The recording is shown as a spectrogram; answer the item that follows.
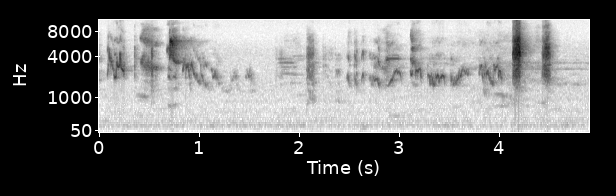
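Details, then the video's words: Pet budgerigar chirping happily: quick bursts of warbled, scratchy chirps and tweets in short runs, with brief pauses and a couple of sharper, louder notes near the end. "Happy budgie chirping sounds"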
